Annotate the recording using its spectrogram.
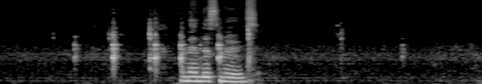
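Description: Fingernails click and tap against a glass figurine.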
